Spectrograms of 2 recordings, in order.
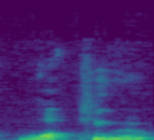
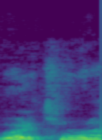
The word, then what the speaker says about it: walking: walking을 working이라고 발음하시는 분들이 종종 있는데 그 굉장히 misunderstood 오해를 불러일으키기가 딱 좋죠.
